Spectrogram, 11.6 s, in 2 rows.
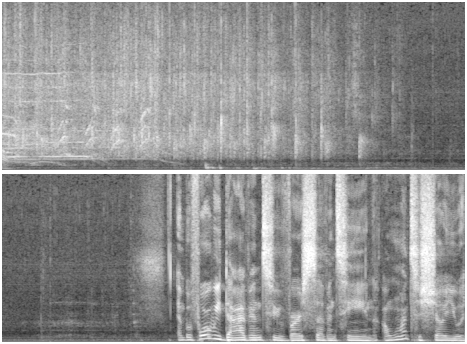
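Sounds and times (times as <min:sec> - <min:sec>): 
audience clapping: 0:00.0 - 0:05.2
speech: 0:08.0 - 0:11.5.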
